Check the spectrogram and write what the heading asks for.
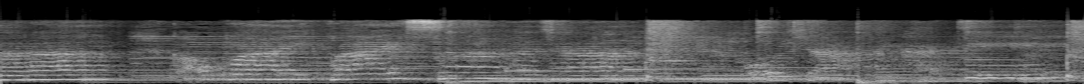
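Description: A singer's voice carrying a wavering, ornamented dangdut melody over a live band of electric guitars, keyboard and hand drums.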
